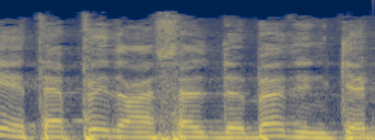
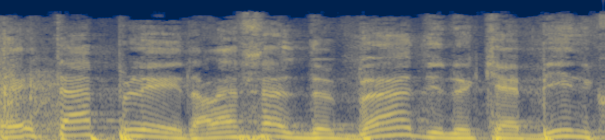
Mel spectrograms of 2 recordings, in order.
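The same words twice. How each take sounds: First: It is said at a normal, ordinary pace. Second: It is said in a lively, camp, playful voice.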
